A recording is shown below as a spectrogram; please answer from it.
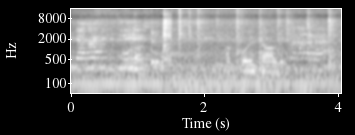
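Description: Commercial kitchen ambience: a steady low hum under faint background voices, with a few light clinks of utensils.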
